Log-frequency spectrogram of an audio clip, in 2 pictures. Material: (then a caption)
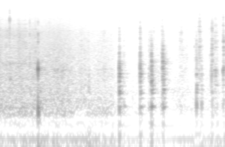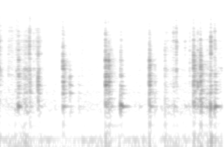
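Bone. A large, hollow, dry horned goat skull of bone with long ridged horns is held in both hands while fingertips tap and scratch along the bone and horn. It opens with a soft, bright, hissing scratch for about a second and a half, then gives way to a quick, irregular run of sharp, dry taps. Each tap clicks and dies almost instantly, with no ring and almost nothing in the low end.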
